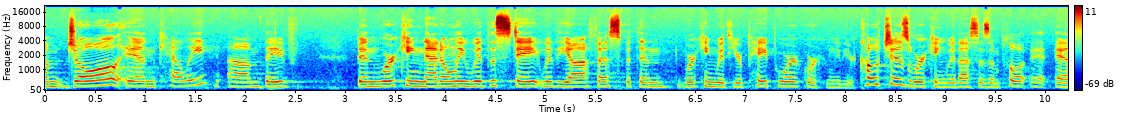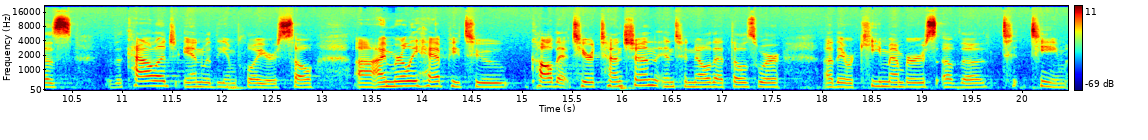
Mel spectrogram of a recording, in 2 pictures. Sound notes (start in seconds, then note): none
